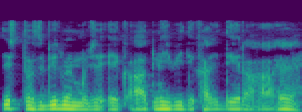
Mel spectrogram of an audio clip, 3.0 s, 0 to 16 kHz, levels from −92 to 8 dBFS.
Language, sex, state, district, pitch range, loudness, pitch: Hindi, male, Arunachal Pradesh, Lower Dibang Valley, 105-115 Hz, -15 LUFS, 110 Hz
